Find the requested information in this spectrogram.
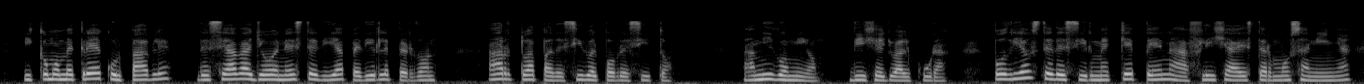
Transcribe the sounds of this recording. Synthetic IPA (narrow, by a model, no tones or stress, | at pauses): iko̞mo̞me̞kɾe̞ːkulpaβle̞ | ðe̞seaβaʝo̞e̞ne̞st̪e̞ðiape̞ðiɾle̞pe̞ɾðo̞n | aɾt̪oapaðe̞siðoe̞lpo̞βɾe̞sit̪o̞ | amiɣo̞mio̞d̪ixe̞ʝo̞alkuɾa | po̞ðɾiaust̪e̞ðe̞siɾme̞ke̞pe̞naːflixeae̞st̪ae̞ɾmo̞sanĩɲa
